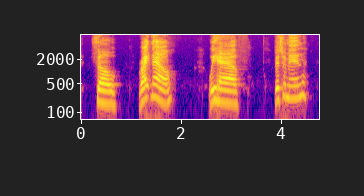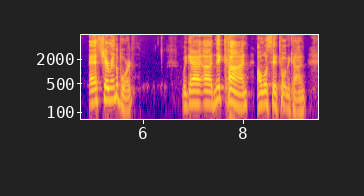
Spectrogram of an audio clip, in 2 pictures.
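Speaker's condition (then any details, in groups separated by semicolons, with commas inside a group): No condition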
